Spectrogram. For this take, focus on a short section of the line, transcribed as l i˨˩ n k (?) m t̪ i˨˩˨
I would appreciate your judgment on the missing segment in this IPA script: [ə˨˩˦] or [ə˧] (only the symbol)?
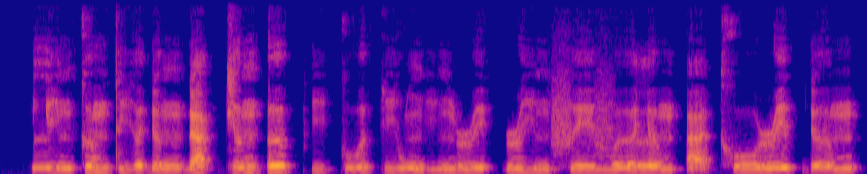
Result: ə˧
